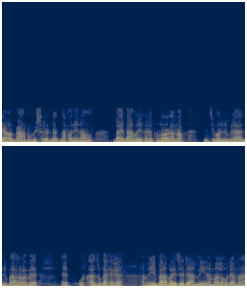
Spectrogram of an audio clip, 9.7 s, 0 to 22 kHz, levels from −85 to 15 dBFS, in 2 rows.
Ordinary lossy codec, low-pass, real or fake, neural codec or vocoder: none; 5.4 kHz; fake; codec, 16 kHz, 2 kbps, FunCodec, trained on Chinese and English, 25 frames a second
